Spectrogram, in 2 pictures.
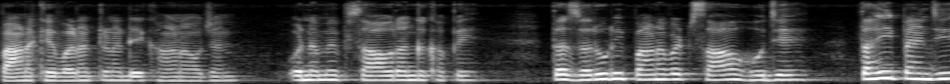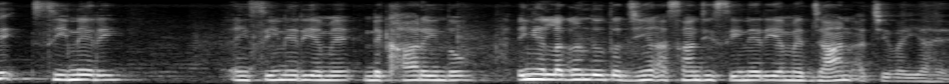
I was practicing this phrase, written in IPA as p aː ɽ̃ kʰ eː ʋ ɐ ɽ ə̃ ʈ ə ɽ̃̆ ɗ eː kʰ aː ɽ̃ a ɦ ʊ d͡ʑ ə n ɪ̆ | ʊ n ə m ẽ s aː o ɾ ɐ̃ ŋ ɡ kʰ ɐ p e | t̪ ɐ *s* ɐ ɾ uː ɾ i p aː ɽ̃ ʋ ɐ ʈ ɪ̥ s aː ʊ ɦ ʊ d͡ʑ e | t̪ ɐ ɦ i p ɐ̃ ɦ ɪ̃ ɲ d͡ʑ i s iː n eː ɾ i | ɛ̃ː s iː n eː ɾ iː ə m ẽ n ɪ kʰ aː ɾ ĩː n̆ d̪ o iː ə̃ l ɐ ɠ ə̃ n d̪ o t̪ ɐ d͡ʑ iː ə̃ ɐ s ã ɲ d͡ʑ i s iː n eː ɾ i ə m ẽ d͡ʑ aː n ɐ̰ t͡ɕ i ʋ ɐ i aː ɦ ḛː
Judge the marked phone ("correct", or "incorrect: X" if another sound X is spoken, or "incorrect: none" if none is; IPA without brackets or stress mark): incorrect: z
